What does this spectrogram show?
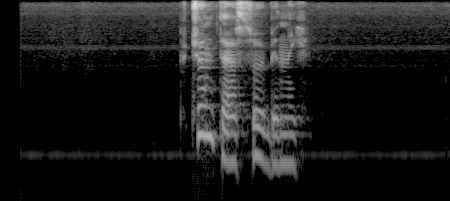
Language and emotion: Russian, neutral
